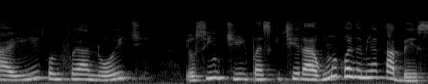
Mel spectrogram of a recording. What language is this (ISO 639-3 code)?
por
